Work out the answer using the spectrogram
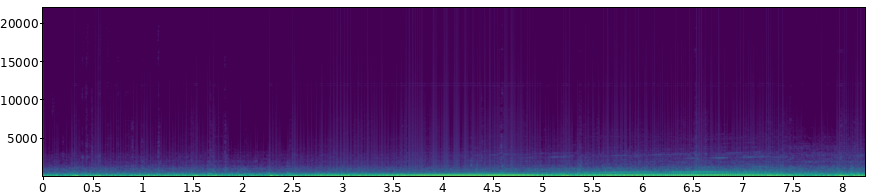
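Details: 2015/2016 Dodge Challenger Hellcat supercharged V8 on test drive after spark plug fix for P0300 multiple-cylinder misfire: deep, even rumble with clean whine climbing in pitch as car pulls; normal supercharger whine, no check engine light.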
